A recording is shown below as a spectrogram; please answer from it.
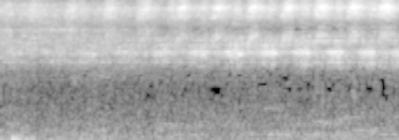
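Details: Brief burst of bear cicada song, the washi-washi, now increasingly common in trees and grass. A sizzling high buzz throbs rapidly, roughly four pulses per second, somewhat quieter than a close singer.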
